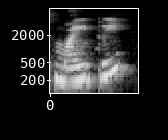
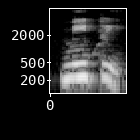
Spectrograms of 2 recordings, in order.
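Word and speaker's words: Maitree: It's not pronounced as Maitri. Metri.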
